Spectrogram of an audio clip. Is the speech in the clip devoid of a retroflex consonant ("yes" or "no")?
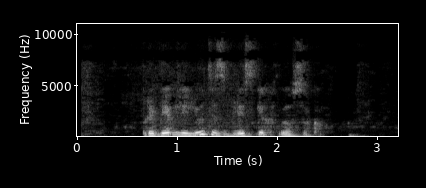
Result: yes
